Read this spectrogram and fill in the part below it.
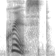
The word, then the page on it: crisp: krísp; クリスプ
